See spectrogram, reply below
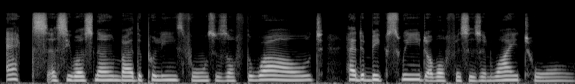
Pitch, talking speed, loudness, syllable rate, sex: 190 Hz, 210 wpm, -20 LUFS, 5.2 syllables/s, female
